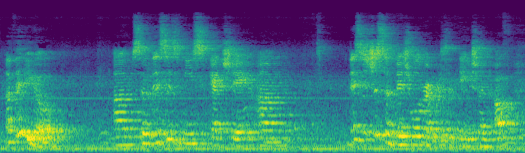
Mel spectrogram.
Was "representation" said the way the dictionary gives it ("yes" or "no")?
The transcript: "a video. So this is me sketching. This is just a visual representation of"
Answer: yes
